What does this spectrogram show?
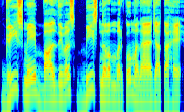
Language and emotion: Hindi, neutral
